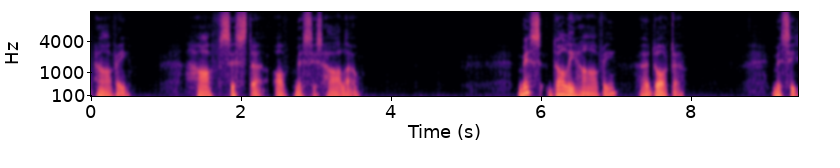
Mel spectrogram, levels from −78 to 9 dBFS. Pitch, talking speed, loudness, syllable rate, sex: 110 Hz, 75 wpm, -20 LUFS, 4.0 syllables/s, male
